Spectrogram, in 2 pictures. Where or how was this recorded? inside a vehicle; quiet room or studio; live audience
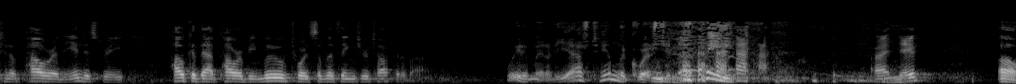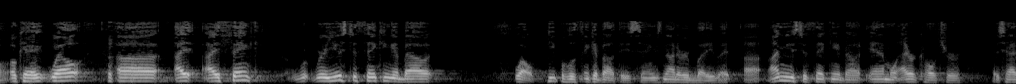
live audience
